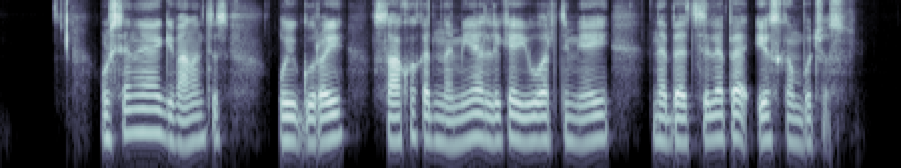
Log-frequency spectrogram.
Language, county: Lithuanian, Kaunas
